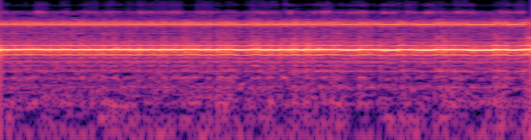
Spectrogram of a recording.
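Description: A cicada sings a loud, steady, unbroken whine with a high ringing overtone.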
